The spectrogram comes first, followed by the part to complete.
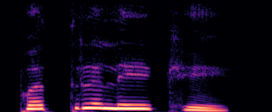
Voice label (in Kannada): "ಪತ್ರಲೇಖೆ", Kannada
